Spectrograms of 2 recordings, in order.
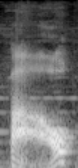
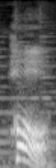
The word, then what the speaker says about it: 宝: Now repeat with me, 宝 in Mandarin or ho in Japanese.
